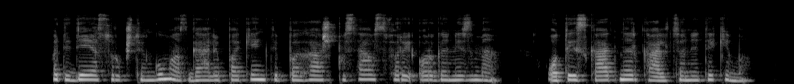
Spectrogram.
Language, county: Lithuanian, Klaipėda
